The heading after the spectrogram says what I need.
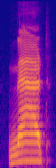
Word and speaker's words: gnat: Gnat, G is silent.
